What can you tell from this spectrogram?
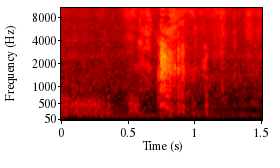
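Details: One brief, sharp bark during play between a 12-week-old chocolate brown Toy Schnauzer puppy and a 5½-year-old salt-and-pepper Miniature Schnauzer, with soft rustling around it.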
